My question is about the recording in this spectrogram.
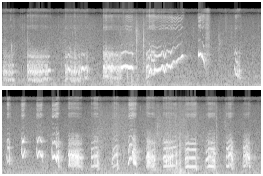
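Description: Young Shetland Sheepdog puppies whining and yipping in a string of short, high-pitched calls, with a longer rising whine about three seconds in.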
